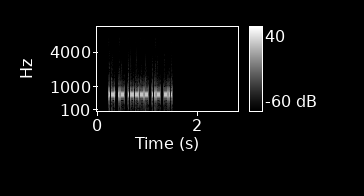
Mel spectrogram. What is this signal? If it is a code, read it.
Morse code, heard as a keyed tone, about 50 wpm, 700 Hz. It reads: AA1UD
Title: USA Call Signs - 5 Characters - Repeated 2x - 50wpm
